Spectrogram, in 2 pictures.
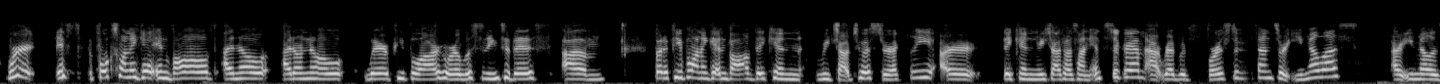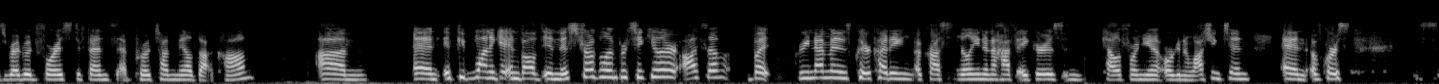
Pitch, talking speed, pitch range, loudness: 255 Hz, 195 wpm, 230-290 Hz, -17 LUFS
